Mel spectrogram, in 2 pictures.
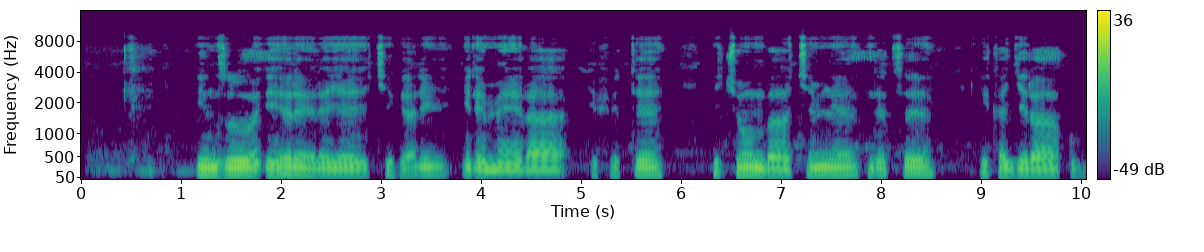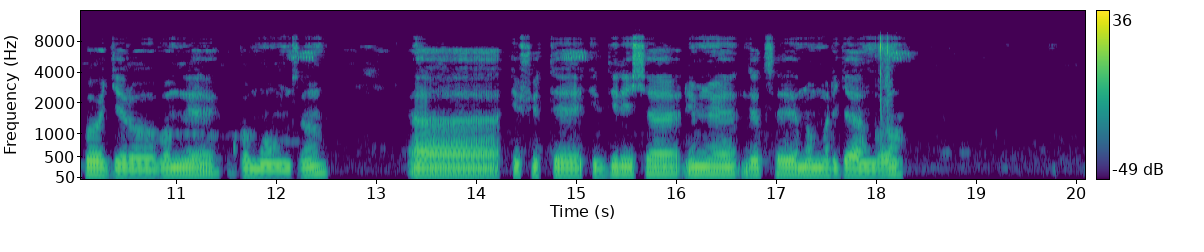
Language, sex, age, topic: Kinyarwanda, male, 18-24, finance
